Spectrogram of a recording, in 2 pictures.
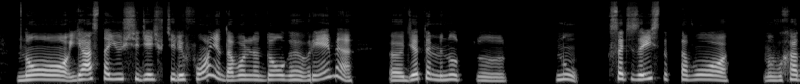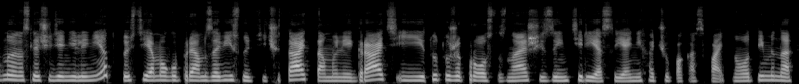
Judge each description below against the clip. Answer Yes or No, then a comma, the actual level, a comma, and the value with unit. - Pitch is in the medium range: No, high, 195 Hz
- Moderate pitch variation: Yes, average, 3.5 semitones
